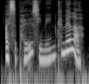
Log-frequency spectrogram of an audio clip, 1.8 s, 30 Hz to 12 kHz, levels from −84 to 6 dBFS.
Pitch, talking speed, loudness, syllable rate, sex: 230 Hz, 170 wpm, -19 LUFS, 5.9 syllables/s, female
